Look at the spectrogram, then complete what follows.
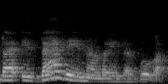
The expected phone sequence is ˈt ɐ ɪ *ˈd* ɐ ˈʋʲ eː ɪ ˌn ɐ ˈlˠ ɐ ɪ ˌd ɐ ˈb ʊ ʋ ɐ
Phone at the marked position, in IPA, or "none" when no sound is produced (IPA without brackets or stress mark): d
